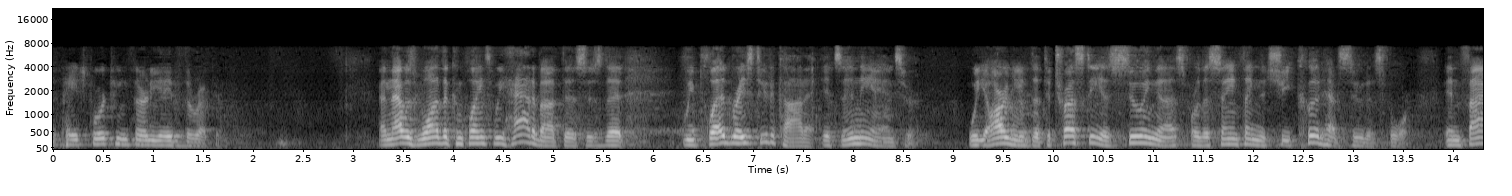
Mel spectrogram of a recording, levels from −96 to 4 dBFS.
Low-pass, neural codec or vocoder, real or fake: 7.2 kHz; codec, 16 kHz, 1.1 kbps, Voila-Tokenizer; fake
